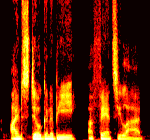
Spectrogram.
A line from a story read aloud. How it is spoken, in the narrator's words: whisper to you very seriously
